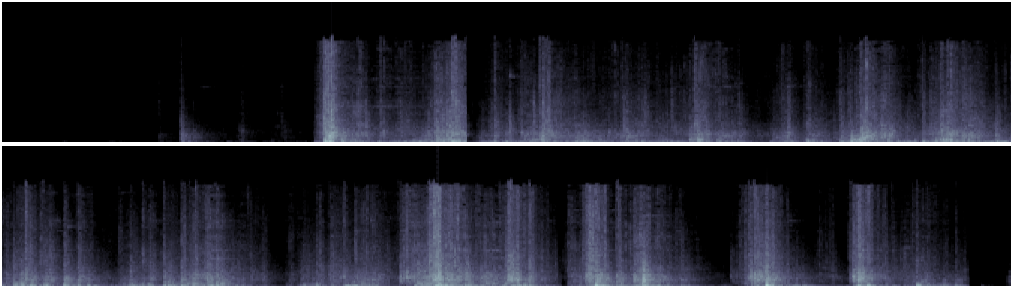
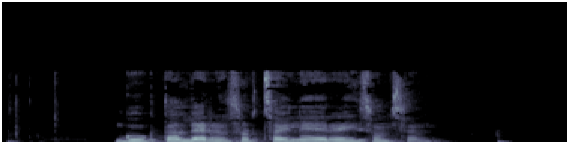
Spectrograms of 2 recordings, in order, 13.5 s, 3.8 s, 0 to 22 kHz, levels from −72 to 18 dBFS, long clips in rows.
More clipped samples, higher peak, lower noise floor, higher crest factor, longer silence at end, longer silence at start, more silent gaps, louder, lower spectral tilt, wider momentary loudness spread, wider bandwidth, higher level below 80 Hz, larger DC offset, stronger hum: neither; first, 0 dBFS vs -4 dBFS; first, -73 dBFS vs -60 dBFS; about the same, 24 dB vs 20 dB; about the same, 0.3 s vs 0.4 s; first, 1.2 s vs 0.05 s; neither; about the same, -23 LUFS vs -21 LUFS; second, -3 dB/octave vs -4.5 dB/octave; first, 17 LU vs 11 LU; first, 17 kHz vs 11.5 kHz; first, -46 dBFS vs -66 dBFS; neither; neither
